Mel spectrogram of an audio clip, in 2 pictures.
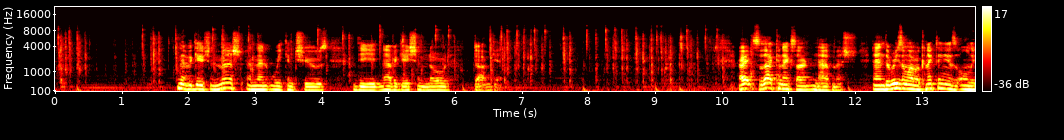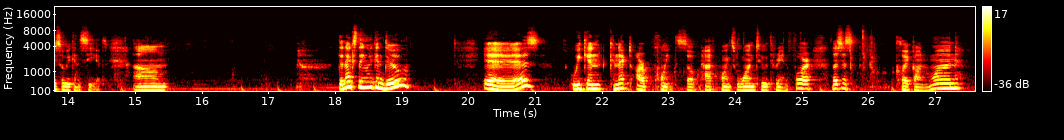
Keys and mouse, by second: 0.0-0.8 typing, 1.4 Tab, 2.5-3.9 typing, 5.2 BackSpace, 5.4 ;, 6.4-9.6 typing, 24.0 click, 24.7 click, 24.9 click, 25.4 click, 25.6 click, 25.9 ctrl+c, 27.2 click.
